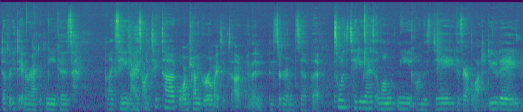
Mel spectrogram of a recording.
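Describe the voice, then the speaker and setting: A woman with a fairly low pitch talks very fast. Noticeable background noise and audible room echo surround her. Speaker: lifestyle vlogger. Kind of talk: casual vlog talk. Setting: at home. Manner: speaking low.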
